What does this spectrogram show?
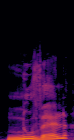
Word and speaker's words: nouvel: Nouvelle, phonetically you pronounce it like the feminine version, but then you write it N-O-U-V-E-L.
